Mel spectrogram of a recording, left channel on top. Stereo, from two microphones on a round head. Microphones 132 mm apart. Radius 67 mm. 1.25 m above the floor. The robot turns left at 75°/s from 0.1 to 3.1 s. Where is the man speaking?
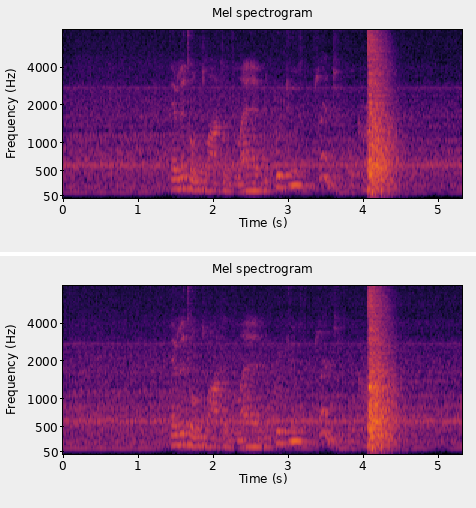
Straight behind, 0.7 m; by 4.2 s 55° left, 0.7 m.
